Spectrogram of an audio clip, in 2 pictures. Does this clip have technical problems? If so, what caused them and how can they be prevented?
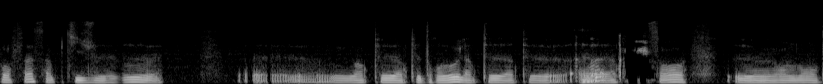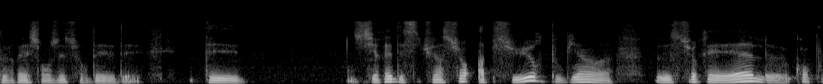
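Yes. Echo leak at 6.17 to 6.51 s and again briefly at 9.82 to 9.87 s: a delayed copy of the speech returns about 442 ms late, around 10 dB below the talker in the first case and barely audible, about 35 dB down, in the second. This is likely a loudspeaker on the far end whose echo canceller let part of its microphone pickup through and sent it back. Using a headset, or giving the canceller more time to converge on the room, prevents it.

Speech suppressed in double talk at 6.24 to 6.55 s: the talker's speech dips sharply, by roughly 40 dB at its deepest, over about a third of a second, overlapping the echo burst. The likely cause is an echo canceller that could not tell its own talker from the loudspeaker return while both sides sounded at once, so it turned everything down. A headset or a canceller with better double-talk detection prevents this.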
